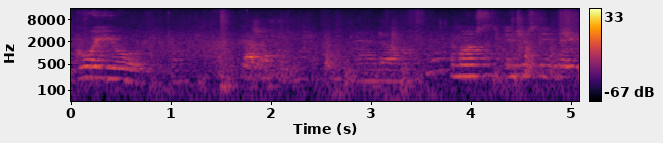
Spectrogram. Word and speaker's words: God jul: We're doing Christmas in Norway, and how you say Merry Christmas in Norway is God Jul. But it's weird because it's God Jul, but it says, you pronounce it as God Jul.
